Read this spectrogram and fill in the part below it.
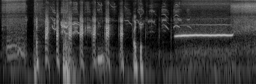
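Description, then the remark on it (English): A run of short breathy, squeaky bursts gives way to a single steady whistled tone held for about a second, fairly loud, like someone whistling by drawing air inward. “Just because you think I'm upset that I can't whistle. Try it sucking in.”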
